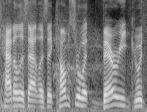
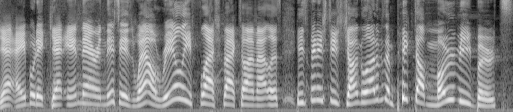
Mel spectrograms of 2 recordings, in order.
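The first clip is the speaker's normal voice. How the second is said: thrilled, excited, pitched-up play-by-play commentary; 5 semitones higher, 3 dB louder than usual. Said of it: "you sound so excited".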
